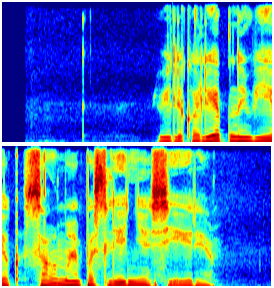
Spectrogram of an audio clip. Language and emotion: Russian, sad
